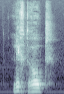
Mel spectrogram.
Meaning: light red
- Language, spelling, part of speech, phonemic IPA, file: Dutch, lichtrood, adjective, /ˈlɪxtrot/, Nl-lichtrood.ogg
